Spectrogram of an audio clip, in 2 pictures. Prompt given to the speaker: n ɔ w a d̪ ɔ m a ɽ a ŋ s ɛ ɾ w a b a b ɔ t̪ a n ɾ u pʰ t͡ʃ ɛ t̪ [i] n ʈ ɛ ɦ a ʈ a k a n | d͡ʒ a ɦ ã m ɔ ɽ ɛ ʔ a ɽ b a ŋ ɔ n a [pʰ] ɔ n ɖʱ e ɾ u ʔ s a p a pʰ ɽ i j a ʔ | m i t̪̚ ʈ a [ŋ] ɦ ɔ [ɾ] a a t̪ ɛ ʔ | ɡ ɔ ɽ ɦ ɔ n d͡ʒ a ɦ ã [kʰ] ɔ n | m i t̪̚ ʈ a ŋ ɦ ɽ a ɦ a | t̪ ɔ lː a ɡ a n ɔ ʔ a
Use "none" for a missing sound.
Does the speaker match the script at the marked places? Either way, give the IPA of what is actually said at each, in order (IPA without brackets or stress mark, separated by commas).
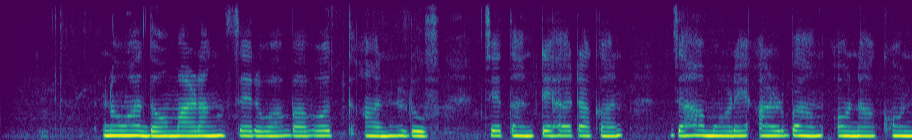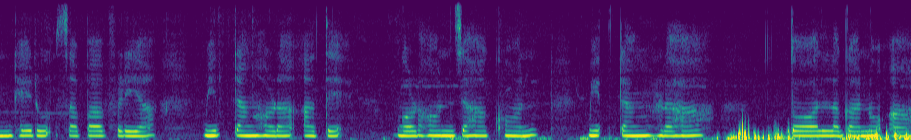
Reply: a, kʰ, ŋ, ɽ, kʰ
